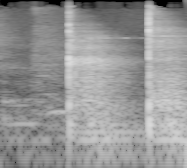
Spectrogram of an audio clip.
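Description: Two sharp, loud hammer blows strike a nail about half a second apart, each a hard metallic thud with a brief ring, in an indoor classroom-style setting with no talking.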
